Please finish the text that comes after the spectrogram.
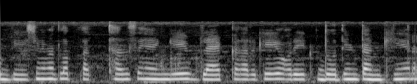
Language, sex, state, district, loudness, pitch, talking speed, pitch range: Hindi, female, Uttar Pradesh, Budaun, -15 LUFS, 240 Hz, 215 wpm, 230-250 Hz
